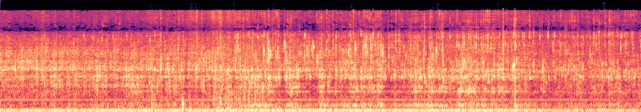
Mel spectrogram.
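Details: A Malyutka ("Малыш") vibration pump, about three years in use, had hummed without pumping. After cleaning the check valve and reassembling, a steady low electrical hum comes with water splashing and gurgling throughout: it runs and moves water normally.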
